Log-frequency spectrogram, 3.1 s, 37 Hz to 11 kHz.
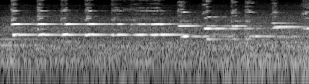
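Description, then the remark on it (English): Sustained, pure ringing tones of a glass harp, rubbed wine glasses, several pitches held and overlapping in a slow melody, clear with no talking. “There have been about 400 musical compositions written just for the glass harp.”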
